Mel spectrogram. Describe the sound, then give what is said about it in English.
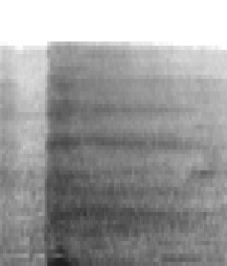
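A group of people groaning aloud together, one breathy swell that starts abruptly and slowly fades away over about two seconds. “Can we all just groan for a second out loud,”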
